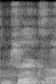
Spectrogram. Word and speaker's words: Shcks: La pronunciación correcta es Shex.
